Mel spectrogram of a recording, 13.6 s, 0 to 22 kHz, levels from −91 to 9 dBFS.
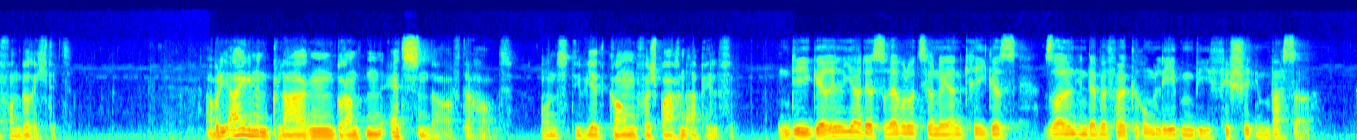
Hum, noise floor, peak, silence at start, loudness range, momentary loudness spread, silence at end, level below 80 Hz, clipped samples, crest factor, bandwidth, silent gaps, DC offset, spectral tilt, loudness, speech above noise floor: none; -48 dBFS; -4 dBFS; 0 s; 4 LU; 14 LU; 0.45 s; -44 dBFS; under 0.1%; 18 dB; 8 kHz; none; under 0.1%; -6 dB/octave; -22 LUFS; 27 dB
